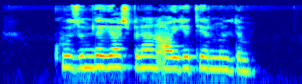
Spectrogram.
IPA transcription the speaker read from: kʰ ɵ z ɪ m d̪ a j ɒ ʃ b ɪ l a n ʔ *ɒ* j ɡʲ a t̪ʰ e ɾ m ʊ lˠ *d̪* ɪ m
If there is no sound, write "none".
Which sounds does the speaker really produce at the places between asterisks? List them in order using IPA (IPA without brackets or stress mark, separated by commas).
ɒ, d̪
